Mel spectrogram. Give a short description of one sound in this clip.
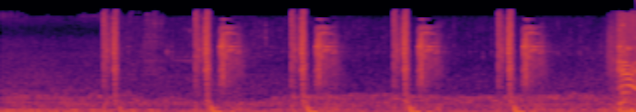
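A game countdown beeps once each second.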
